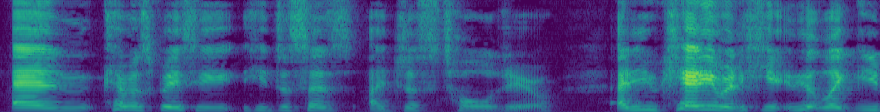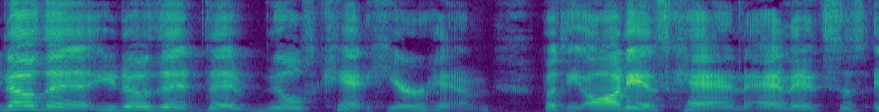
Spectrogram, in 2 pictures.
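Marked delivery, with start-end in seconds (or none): 1.8-2.8 soft, low, chilling murmur; quiet chilling line. Retold or imitated. Killer coldly answering a frantic detective, quiet. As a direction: deliver it barely audible, icy calm. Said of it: "the most chilling line reading".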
